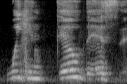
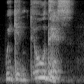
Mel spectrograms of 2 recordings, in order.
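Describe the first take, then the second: First: Even higher, very slow, stretched out; drawn-out rallying cry. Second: High, loud pep-up for the troops; rallying cry. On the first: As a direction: hold each word long to steady the men. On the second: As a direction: lift the men with it. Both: Acted. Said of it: "And he's like".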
